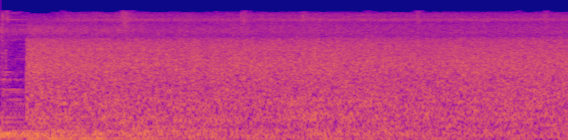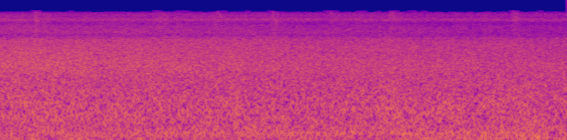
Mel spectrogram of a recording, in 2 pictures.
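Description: Flowing water rushing steadily: an even, unbroken hiss.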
